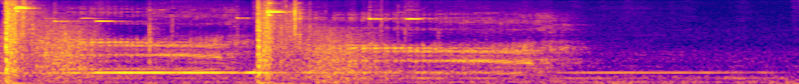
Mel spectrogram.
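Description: A gun fires a loud shot with a ringing echo.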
